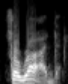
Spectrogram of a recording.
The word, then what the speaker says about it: Farad: Everyone who says that they had heard him use his name say that he pronounced his name Farad.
